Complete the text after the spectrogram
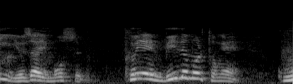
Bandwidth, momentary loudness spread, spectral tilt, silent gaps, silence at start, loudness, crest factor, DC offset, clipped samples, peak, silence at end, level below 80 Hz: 5.8 kHz; 14 LU; -11.5 dB/octave; none; 0 s; -26 LUFS; 14 dB; under 0.1%; under 0.1%; -12 dBFS; 0 s; -62 dBFS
